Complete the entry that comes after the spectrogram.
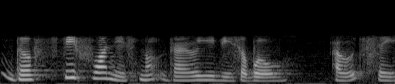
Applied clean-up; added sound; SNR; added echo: none; none; none; none.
